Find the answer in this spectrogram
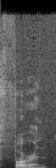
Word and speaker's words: foreign: There are several common words which contain the silent letter K, such as knife, and the silent letter G, such as foreign.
